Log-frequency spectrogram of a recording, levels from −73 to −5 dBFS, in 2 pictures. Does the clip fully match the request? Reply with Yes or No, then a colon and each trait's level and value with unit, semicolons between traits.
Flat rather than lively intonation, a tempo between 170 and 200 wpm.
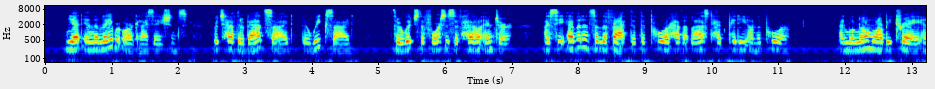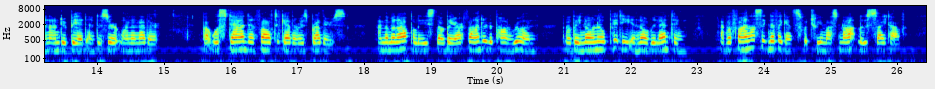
Yes: narrow, 2.1 semitones; average, 190 wpm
